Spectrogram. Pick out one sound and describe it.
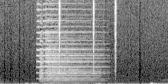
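A bright chiming jingle plays briefly.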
